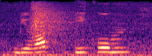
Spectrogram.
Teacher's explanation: apabila ro di fathah dan di dhammah seperti pada lafaz birabbikum. Nah, jadi ro-nya itu harus tebal. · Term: ro ketika tafhim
